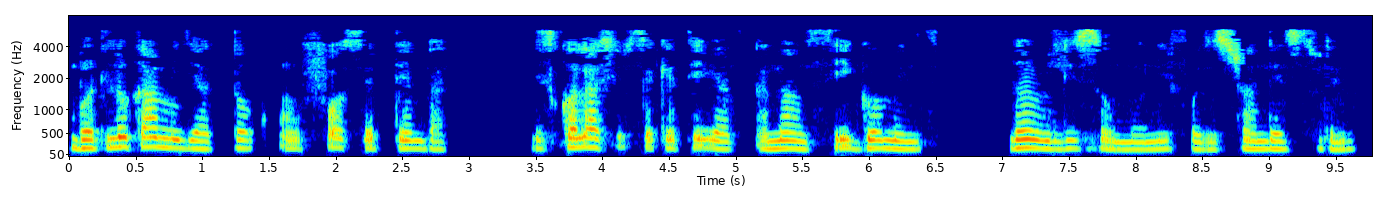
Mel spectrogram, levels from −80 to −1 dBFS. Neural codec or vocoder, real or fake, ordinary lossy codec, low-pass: none; real; MP3, 24 kbps; 7.2 kHz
